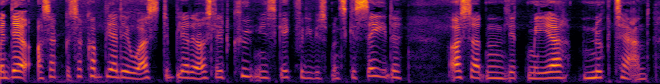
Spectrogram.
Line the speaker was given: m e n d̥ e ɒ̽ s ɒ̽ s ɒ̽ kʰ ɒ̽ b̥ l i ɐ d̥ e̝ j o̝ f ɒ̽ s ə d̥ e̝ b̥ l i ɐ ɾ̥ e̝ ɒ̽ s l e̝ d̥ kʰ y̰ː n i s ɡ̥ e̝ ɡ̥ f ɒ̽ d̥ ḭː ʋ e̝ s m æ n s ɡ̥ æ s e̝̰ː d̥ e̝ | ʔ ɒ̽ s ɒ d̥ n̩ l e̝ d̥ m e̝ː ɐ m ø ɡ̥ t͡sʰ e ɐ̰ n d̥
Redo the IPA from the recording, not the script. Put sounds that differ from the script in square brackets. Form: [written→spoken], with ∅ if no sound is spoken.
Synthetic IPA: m e n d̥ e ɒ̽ s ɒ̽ s ɒ̽ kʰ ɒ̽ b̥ l i ɐ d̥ e̝ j o̝ [f→∅] ɒ̽ s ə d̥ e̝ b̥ l i ɐ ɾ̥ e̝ ɒ̽ s l e̝ d̥ kʰ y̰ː n i s ɡ̥ e̝ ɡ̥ f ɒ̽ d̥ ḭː ʋ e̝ s m æ n s ɡ̥ æ s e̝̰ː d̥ e̝ | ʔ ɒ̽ s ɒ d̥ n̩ l e̝ d̥ m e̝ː ɐ [m→n] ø ɡ̥ t͡sʰ [e→æ] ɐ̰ n d̥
